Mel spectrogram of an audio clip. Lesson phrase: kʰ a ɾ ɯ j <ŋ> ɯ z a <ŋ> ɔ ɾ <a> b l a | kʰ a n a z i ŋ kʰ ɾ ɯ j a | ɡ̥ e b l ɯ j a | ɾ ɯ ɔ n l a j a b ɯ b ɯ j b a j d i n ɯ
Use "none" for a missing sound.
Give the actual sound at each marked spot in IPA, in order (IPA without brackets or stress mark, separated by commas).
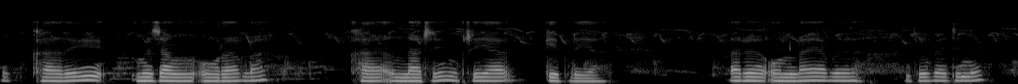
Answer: ŋ, ŋ, a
